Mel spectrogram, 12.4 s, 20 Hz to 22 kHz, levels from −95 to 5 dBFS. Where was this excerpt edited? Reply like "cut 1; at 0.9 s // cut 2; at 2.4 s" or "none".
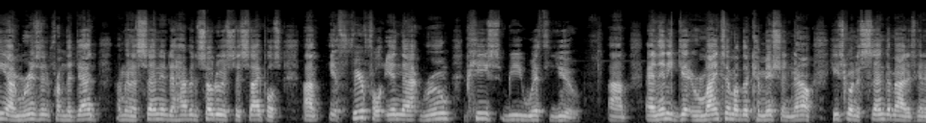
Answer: cut 1; at 6.2 s // cut 2; at 10.5 s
